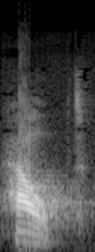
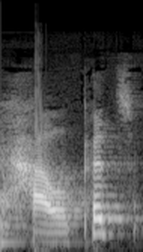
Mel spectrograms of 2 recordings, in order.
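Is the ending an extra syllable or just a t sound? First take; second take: t sound; extra syllable. First: The ending is only a short t sound. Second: The ending is an extra syllable, like id. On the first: The speaker calls it right. "әмәсіне helped" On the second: The speaker calls it wrong. "Help it оққасы қатағылыр"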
